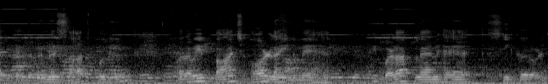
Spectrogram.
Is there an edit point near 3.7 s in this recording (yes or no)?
yes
